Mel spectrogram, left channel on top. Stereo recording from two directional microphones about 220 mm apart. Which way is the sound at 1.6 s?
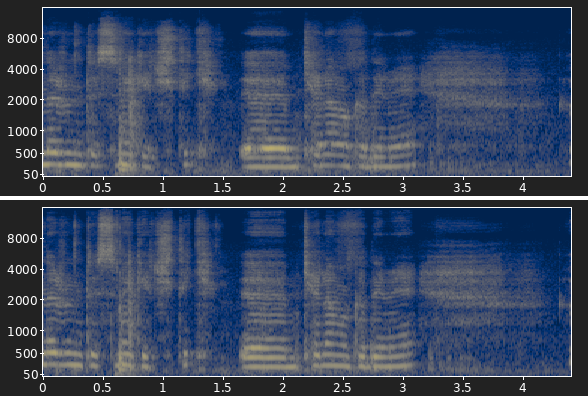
50° right (ahead or behind).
